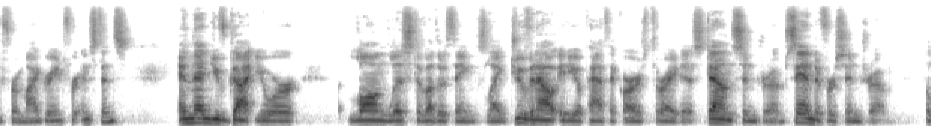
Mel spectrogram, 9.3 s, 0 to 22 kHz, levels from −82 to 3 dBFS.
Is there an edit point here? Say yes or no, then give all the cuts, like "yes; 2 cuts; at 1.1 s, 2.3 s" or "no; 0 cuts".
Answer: no; 0 cuts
